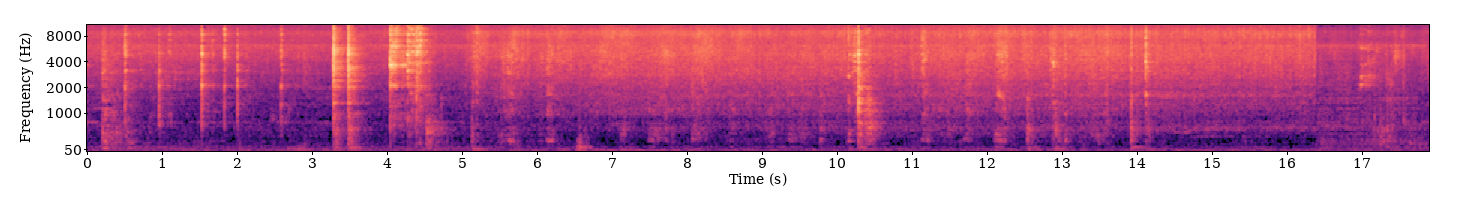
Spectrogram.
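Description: Chopped onions, tomatoes and green chillies sizzling as they fry in a metal karahi, stirred with a metal spoon that scrapes and knocks against the pan, loudest in a few clanks about three, four and ten seconds in. The sizzling fades about a second before the end.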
